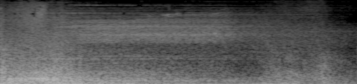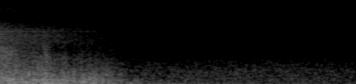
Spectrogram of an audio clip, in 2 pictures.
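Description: A triumphant video game fanfare swells and then fades away.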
